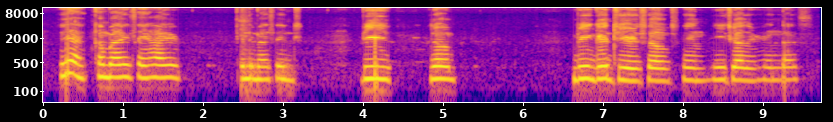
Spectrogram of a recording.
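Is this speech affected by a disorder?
Yes: cerebral palsy; from birth, wheelchair user.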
